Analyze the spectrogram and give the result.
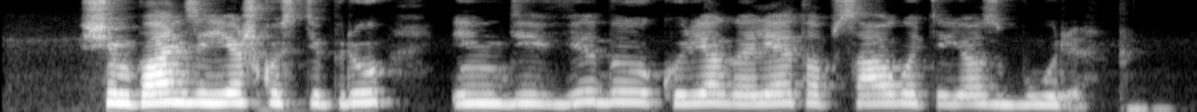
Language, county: Lithuanian, Vilnius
